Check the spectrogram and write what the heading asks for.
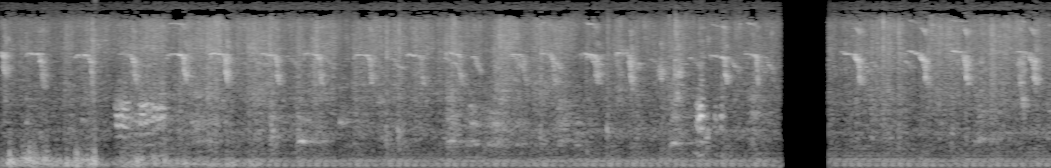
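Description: Hen clucking now and then, over a steady run of short, high, downward chirps, about three a second. A low rumble is loudest in the first second. The sound cuts out completely for a moment near the end.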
